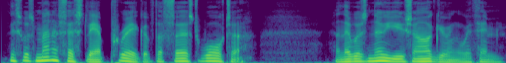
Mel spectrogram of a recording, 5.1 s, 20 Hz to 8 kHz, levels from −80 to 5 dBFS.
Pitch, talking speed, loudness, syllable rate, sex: 115 Hz, 200 wpm, -15 LUFS, 5.9 syllables/s, male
